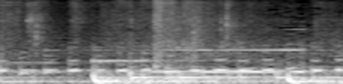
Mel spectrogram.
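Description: Background music with held low notes over a quick repeating pattern of short plucked notes.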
